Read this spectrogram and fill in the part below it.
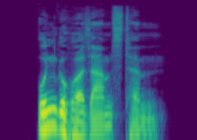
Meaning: strong dative masculine/neuter singular superlative degree of ungehorsam
- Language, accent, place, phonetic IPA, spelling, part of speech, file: German, Germany, Berlin, [ˈʊnɡəˌhoːɐ̯zaːmstəm], ungehorsamstem, adjective, De-ungehorsamstem.ogg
